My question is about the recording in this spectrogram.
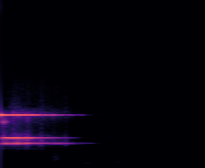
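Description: A single high-pitched notification ding from a computer or phone, ringing with a few clear tones and fading away within about a second.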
